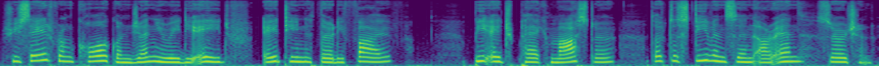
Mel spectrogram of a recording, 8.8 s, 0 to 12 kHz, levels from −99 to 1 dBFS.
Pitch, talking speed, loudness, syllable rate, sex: 220 Hz, 130 wpm, -17 LUFS, 3.9 syllables/s, female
